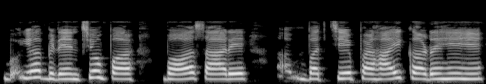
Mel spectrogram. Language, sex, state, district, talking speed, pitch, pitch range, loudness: Hindi, female, Bihar, Saran, 125 wpm, 255 Hz, 250-275 Hz, -13 LUFS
